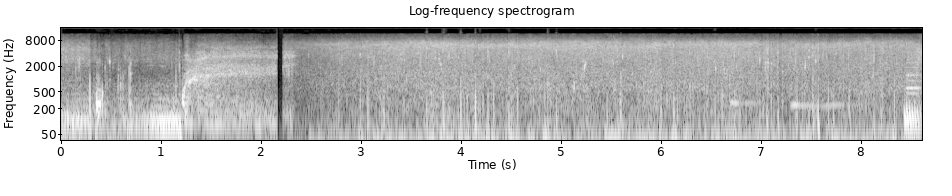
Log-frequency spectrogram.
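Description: Shower spray running in a steady hiss of water, starting abruptly about two seconds in after a short stretch of low music.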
